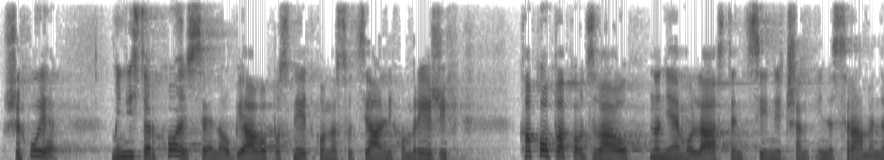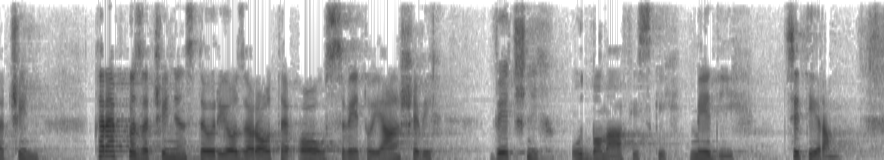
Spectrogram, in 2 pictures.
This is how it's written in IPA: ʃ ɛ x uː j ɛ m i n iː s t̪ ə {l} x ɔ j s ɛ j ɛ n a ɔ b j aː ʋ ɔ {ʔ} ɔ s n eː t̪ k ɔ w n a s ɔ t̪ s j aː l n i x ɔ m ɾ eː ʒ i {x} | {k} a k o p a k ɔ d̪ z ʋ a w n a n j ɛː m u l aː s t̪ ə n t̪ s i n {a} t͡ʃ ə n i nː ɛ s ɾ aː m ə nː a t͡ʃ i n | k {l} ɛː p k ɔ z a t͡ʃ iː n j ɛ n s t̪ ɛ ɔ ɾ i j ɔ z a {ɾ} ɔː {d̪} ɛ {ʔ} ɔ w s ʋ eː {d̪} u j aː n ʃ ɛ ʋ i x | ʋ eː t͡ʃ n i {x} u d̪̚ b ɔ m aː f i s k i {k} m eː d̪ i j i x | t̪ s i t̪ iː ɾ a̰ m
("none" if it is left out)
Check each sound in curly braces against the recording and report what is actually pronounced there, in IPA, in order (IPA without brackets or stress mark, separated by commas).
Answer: ɾ, p, x, k, i, ɾ, ɾ, t̪, ʔ, t̪, x, x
